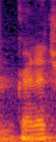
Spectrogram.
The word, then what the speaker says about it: Greenwich: Dunwich or whatever, and it's like Dunwich or Greenwich or whatever. They have cute ways of pronouncing things.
